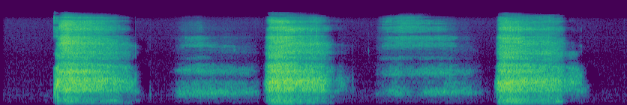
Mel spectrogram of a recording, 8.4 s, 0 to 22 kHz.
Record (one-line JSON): {"exhalation_length": "8.4 s", "exhalation_amplitude": 22585, "exhalation_signal_mean_std_ratio": 0.49, "survey_phase": "beta (2021-08-13 to 2022-03-07)", "age": "65+", "gender": "Male", "wearing_mask": "Yes", "symptom_cough_any": true, "symptom_runny_or_blocked_nose": true, "symptom_fatigue": true, "symptom_headache": true, "symptom_onset": "3 days", "smoker_status": "Never smoked", "respiratory_condition_asthma": false, "respiratory_condition_other": false, "recruitment_source": "Test and Trace", "submission_delay": "0 days", "covid_test_result": "Positive", "covid_test_method": "RT-qPCR", "covid_ct_value": 17.8, "covid_ct_gene": "ORF1ab gene", "covid_ct_mean": 18.0, "covid_viral_load": "1200000 copies/ml", "covid_viral_load_category": "High viral load (>1M copies/ml)"}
